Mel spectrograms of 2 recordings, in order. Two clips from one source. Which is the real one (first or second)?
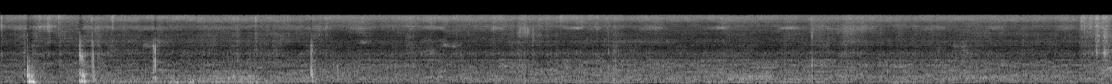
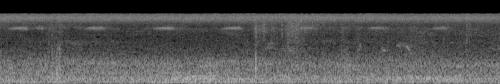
second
